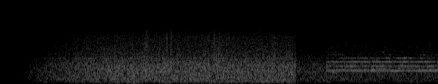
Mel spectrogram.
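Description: Steady hiss of background noise that drops off about three seconds in, followed by a faint steady whine made of several tones.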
